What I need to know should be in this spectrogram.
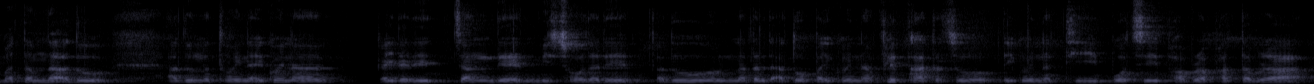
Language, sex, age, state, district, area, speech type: Manipuri, male, 30-45, Manipur, Tengnoupal, urban, spontaneous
